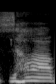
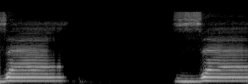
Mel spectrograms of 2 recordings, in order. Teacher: হয়তোবা কিছুটা হ সাউন্ড হবে আর কিছুটা বেশিরভাগ জ সাউন্ডটা হবে যদি আমরা ঝা বলি।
